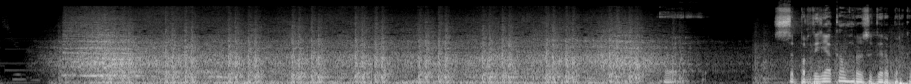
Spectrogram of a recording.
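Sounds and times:
train brake squeal: 0.4s - 2.3s, 6.2s - 8.7s
train arriving at a station with wheels rumbling on rails: 0.4s - 9.1s
speech: 7.9s - 9.1s.

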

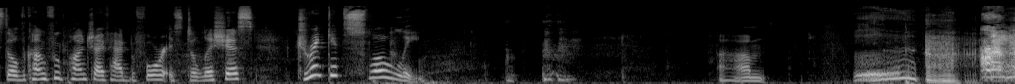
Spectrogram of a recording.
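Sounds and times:
speech: 0.0s - 4.4s, 5.1s - 5.8s, 7.2s - 7.8s, 8.5s - 10.1s
dogs growling and snarling: 8.5s - 10.1s.

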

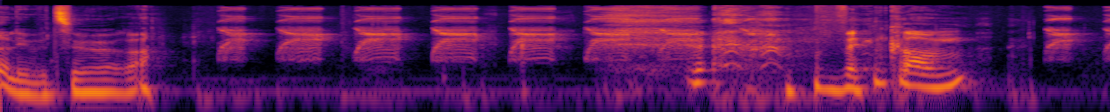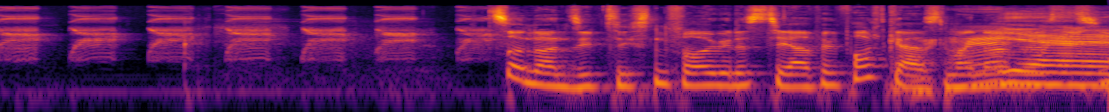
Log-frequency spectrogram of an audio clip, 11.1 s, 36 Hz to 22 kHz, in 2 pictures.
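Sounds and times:
speech: 0.0s - 1.7s, 3.4s - 5.0s, 8.0s - 11.0s
duck quacking in a studio: 1.1s - 3.7s, 5.2s - 8.2s.

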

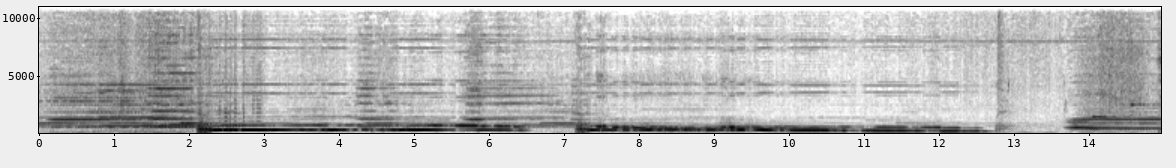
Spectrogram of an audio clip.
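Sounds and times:
steady low hum: 1.5s - 14.9s
enormous hound howling at night in a Dutch cemetery: 2.0s - 12.8s.

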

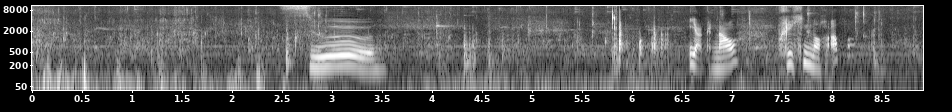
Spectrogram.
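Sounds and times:
boat passing on water: 0.0s - 8.9s
speech: 2.8s - 3.6s, 6.6s - 8.3s
loud wavering tone: 2.8s - 8.9s.

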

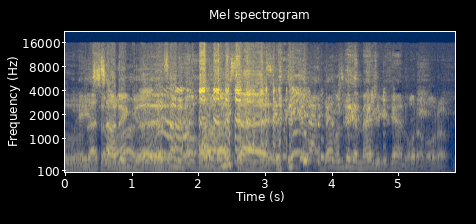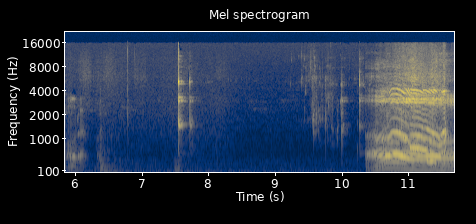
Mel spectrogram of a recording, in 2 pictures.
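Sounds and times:
speech: 0.1s - 5.8s, 10.4s - 11.6s
laughter: 0.4s - 6.1s, 10.4s - 11.6s
shot glasses clinking in a toast: 7.6s - 7.9s, 9.4s - 10.4s
loud drawn-out vocal sound: 10.4s - 11.6s.

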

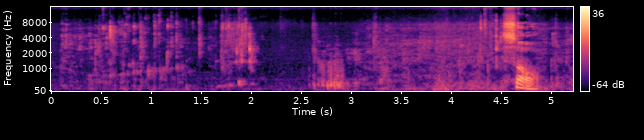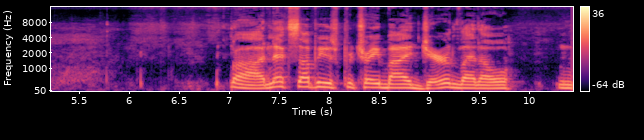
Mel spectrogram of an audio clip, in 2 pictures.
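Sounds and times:
faint water sloshing: 0.0s - 7.0s
person drinking water in sips and swallows: 0.1s - 7.1s
speech: 4.6s - 5.0s, 7.0s - 10.4s.

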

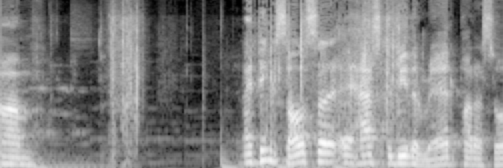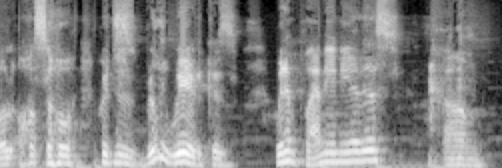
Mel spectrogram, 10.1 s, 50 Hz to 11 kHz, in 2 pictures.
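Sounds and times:
speech: 0.0s - 0.5s, 2.4s - 9.9s
person biting into and chewing a crisp tortilla chip: 1.0s - 1.4s
laughter: 9.3s - 9.9s.

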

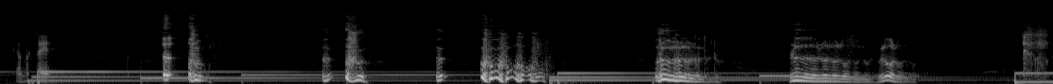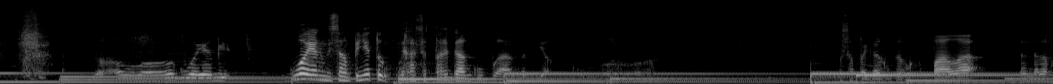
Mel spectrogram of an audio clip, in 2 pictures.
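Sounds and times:
steady low tone: 0.0s - 21.0s
speech: 0.2s - 0.8s, 13.8s - 16.2s
voice imitating an older man's stifled held-back coughs: 1.6s - 2.2s, 3.2s - 3.8s, 4.4s - 5.6s, 6.6s - 7.2s.

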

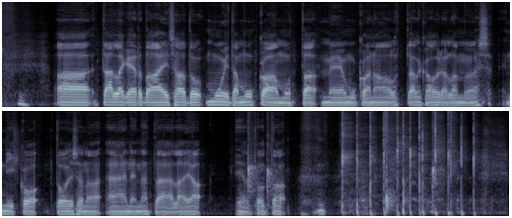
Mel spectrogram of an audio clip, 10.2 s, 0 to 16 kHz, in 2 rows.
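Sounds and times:
speech: 0.2s - 8.8s
light polite clapping from a few hands: 8.5s - 10.0s.

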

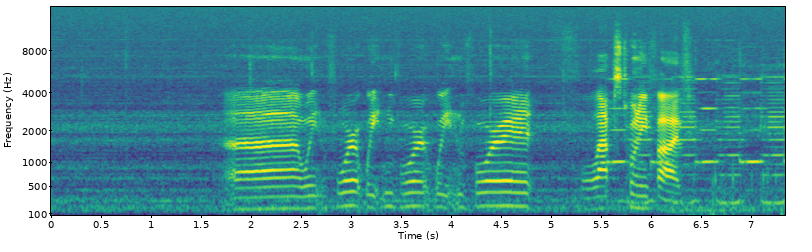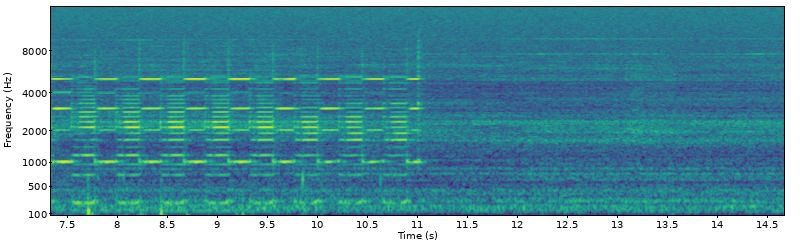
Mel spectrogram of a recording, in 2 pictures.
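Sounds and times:
speech: 1.8s - 6.7s
landing-gear warning alarm in a flight simulator game on final approach: 5.5s - 11.1s.

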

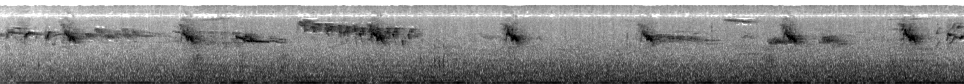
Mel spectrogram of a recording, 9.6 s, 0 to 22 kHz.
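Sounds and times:
robin singing high thin phrases: 0.0s - 4.2s, 6.4s - 9.6s
house sparrow chirping faintly: 0.0s - 5.6s, 6.4s - 9.6s
steady low outdoor hum: 0.0s - 9.6s.

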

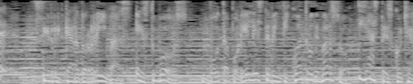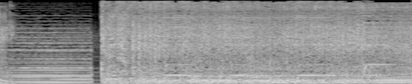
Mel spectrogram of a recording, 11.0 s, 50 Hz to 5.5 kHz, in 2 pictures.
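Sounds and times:
speech: 0.0s - 5.8s
2019 NLR or NMR light-duty truck engine starting and roaring: 6.8s - 11.0s.

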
